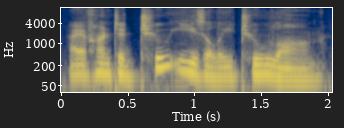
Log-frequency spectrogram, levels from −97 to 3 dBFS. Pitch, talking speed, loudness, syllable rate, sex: 105 Hz, 205 wpm, -16 LUFS, 5.3 syllables/s, male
